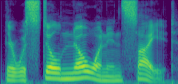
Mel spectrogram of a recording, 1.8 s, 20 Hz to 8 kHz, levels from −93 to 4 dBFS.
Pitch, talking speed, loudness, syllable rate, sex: 120 Hz, 235 wpm, -15 LUFS, 5.4 syllables/s, male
